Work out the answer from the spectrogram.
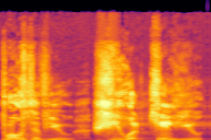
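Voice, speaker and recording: A man's voice: a little high, wildly swooping pitch, measured pace, vocal fry, pushed and bright, breathy edge, heavily acted. An actor playing a frightened, scheming old henchman in a stage radio play, pleading and repeating himself in formal phrases. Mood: urgent, pleading. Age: older. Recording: echoey stage hall recording.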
